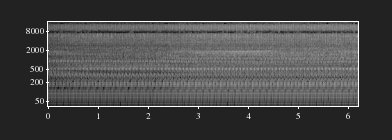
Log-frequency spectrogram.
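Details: 1982 Silver Eagle tour bus, Detroit 6V92 two-stroke diesel, parked 6–10 years: steady even idle with fast regular beat around 140 a minute, no knocks or death rattles; normal idle.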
